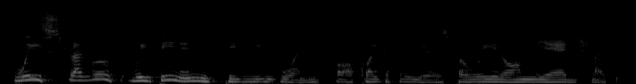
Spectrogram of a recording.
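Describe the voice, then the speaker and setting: In a South Wales accent, a man talks at a very slow pace with lively intonation. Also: medium pitch for a man, hardly any pauses. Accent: South Wales valleys. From South Wales (Merthyr valley). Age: 50s. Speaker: lawn bowls player. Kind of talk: casual chat.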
